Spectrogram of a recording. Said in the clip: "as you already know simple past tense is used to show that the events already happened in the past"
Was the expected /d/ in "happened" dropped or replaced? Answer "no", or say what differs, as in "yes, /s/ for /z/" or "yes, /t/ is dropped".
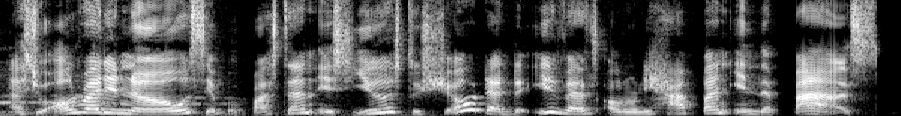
yes, /d/ is dropped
